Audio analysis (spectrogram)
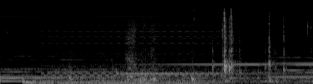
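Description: A telephone rings with steady electronic tones throughout, fairly clear against a soft background, with no talking.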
